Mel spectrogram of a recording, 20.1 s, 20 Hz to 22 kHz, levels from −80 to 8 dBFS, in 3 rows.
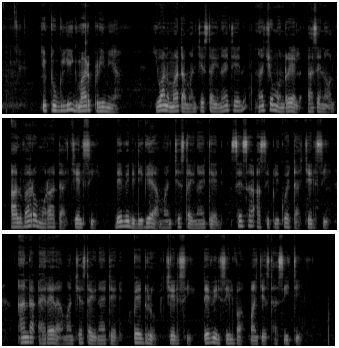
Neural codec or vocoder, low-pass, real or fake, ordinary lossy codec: none; none; real; none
